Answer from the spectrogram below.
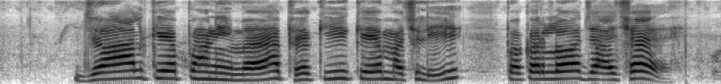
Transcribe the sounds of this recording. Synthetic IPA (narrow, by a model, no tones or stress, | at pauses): d͡ʒalkepanimepʰekikemət͡ʃʰli | pəkəɾlɔd͡ʒajt͡ʃʰɛ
